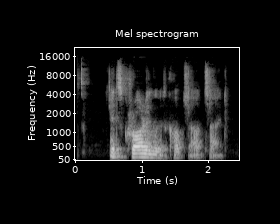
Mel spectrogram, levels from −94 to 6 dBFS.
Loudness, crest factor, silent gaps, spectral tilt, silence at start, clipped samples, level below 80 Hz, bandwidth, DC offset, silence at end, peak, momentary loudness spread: -21 LUFS; 20 dB; none; -4.5 dB/octave; 0.1 s; under 0.1%; -62 dBFS; 14 kHz; under 0.1%; 0.3 s; -2 dBFS; 15 LU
